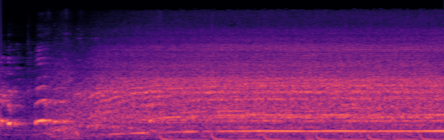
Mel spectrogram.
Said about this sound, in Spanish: ¡Ah! Y esta porque se le monta la licuadora.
